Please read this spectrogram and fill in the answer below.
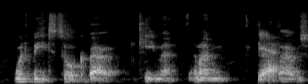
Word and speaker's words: Kyma: start with um would be to talk about keema and i'm yeah i was pronouncing that right so i i used i used to pronounce it wrong to the carla who made it i would say kyma yeah yeah and they would say no it's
